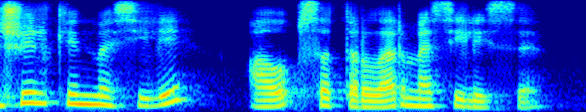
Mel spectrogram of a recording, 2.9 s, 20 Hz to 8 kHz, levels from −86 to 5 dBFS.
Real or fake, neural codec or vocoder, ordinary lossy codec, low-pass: fake; codec, 16 kHz, about 1 kbps, DyCAST, with the encoder's durations; none; none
